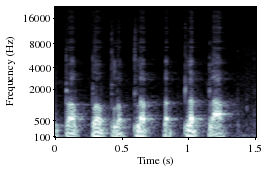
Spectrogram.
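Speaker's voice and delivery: soft, quick plop sounds; mock plopping. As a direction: drop the words like bubbles sinking. Imitated sinking sounds.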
